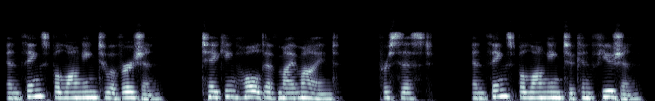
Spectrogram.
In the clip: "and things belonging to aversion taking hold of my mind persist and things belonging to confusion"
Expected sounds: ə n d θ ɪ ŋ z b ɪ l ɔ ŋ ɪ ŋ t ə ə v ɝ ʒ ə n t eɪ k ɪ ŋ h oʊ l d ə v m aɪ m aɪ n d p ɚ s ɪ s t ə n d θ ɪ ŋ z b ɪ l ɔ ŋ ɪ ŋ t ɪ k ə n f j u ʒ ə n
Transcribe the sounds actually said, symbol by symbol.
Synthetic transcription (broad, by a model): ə n θ ɪ ŋ z b ɪ l ɔ ŋ ɪ ŋ t ə ə v ɝ ʒ ə n t eɪ k ɪ ŋ h oʊ l d ə v m aɪ m aɪ n d p ɚ s ɪ s t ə n θ ɪ ŋ z b ɪ l ɔ ŋ ɪ ŋ t ɪ k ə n f j u ʒ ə n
